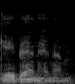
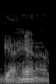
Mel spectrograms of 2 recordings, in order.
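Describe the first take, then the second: First: The word is said more slowly in full form. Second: The word is said quickly in a shortened form. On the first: "rather than Gehenna" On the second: "in pronouncing it quickly, you sometimes end up with just Gehenna"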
